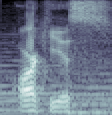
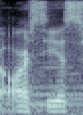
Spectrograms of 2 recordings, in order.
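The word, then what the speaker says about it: Arceus: just you know sort of talked about how archus or arus or however you say it I'll say archus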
